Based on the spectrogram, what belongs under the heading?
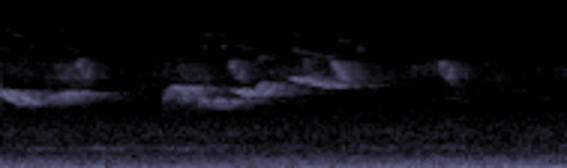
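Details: Birds chirping: a bright, sliding chirp near the start, then a cluster of higher warbled notes midway and a short high note near the end, over a steady low rumble.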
